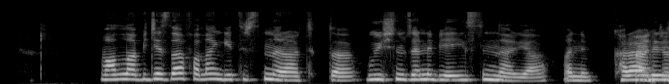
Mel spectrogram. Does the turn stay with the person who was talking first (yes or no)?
yes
